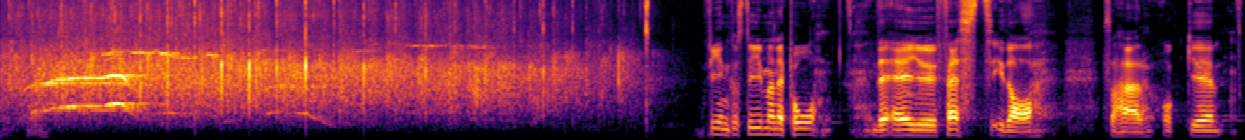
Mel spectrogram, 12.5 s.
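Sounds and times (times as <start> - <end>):
audience applauding a choir: 0.0 - 6.7
speech: 7.1 - 12.4.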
